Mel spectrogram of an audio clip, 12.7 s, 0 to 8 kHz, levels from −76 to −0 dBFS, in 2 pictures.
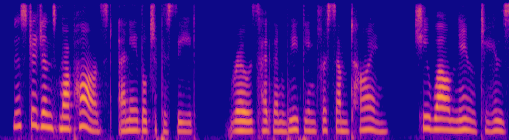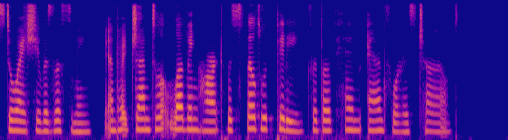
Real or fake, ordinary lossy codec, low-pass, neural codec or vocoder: fake; AAC, 48 kbps; 7.2 kHz; codec, 16 kHz, 1 kbps, FunCodec, trained on Chinese and English, 50 frames a second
